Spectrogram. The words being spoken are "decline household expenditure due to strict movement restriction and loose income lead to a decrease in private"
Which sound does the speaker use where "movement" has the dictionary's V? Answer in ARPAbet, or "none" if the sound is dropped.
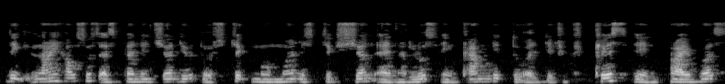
none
